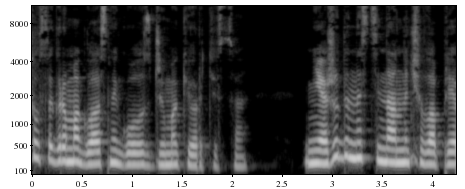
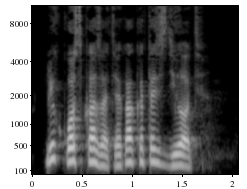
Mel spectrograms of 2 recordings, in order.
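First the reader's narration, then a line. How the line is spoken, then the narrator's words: Displeased grumble. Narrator (Russian): Недовольно пробурчал Джексон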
